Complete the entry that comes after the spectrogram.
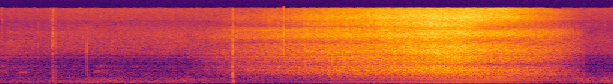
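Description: Diesel train passing: a low engine hum and a rushing noise swell up from about three seconds in, peak near six seconds and die away quickly near the end. A single sharp click comes just as it begins to build.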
